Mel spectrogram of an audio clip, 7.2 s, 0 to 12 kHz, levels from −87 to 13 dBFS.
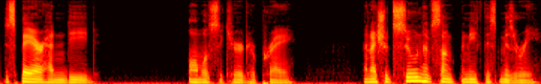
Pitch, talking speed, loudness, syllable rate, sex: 95 Hz, 135 wpm, -21 LUFS, 4.7 syllables/s, male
